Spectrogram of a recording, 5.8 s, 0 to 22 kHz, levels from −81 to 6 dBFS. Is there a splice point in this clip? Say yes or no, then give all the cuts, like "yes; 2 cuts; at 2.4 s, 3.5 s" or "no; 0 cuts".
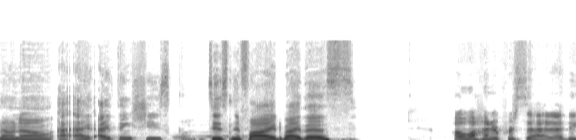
no; 0 cuts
